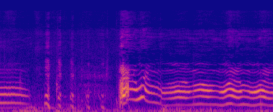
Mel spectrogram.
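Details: Siberian Husky crying with joy on seeing people: short rising yelps, then a sharp squeal and a long wavering, whining howl with clear overtones. Music plays softly behind.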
